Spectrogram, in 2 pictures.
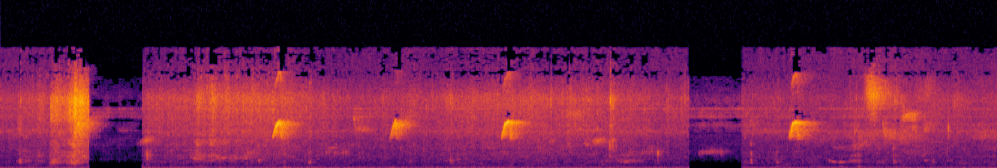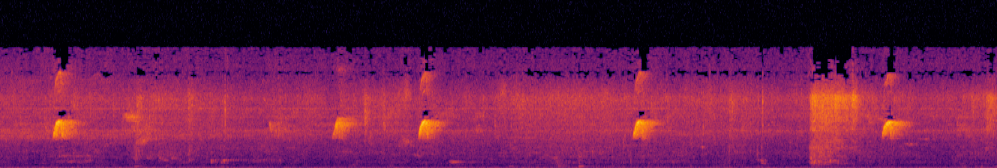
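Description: A forest bird repeating a short, high chirp roughly once a second over a steady background hiss. The sound drops out completely twice for a moment, and a brief rustling noise comes near the end.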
